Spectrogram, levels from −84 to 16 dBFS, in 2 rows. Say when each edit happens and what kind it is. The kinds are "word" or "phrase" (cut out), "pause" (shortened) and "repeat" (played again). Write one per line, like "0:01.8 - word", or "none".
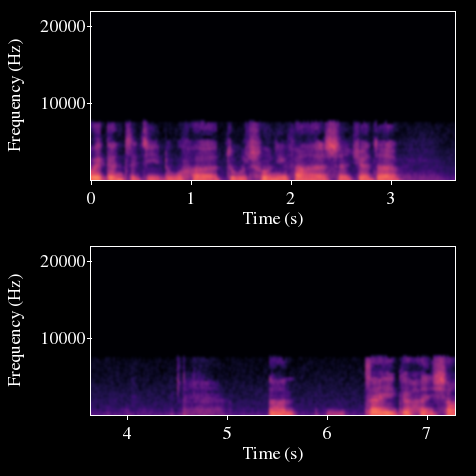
none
